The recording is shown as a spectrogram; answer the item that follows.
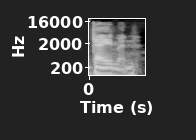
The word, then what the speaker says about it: demon: m o n sorry yeah uh it's more pronounced Damon Damon so I think the only other thing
